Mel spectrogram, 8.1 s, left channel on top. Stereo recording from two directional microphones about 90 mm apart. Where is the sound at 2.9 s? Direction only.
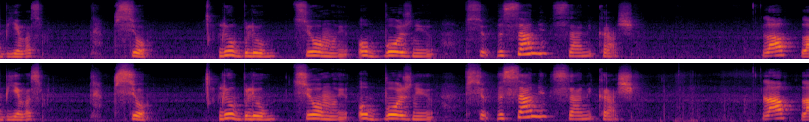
40° left (ahead or behind).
